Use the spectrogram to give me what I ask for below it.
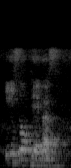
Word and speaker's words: oesophagus: It is pronunciated as esophagus, and this esophagus also called as food pipe.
